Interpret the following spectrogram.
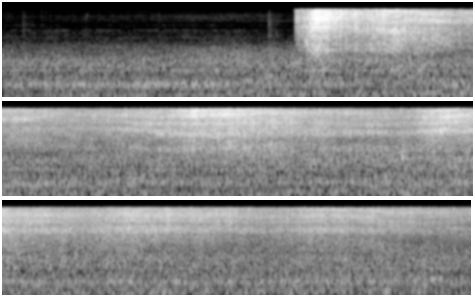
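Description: Marinated pork belly laid into a hot frying pan about three seconds in, then sizzling steadily as it sears. Before that there is only a steady low hum.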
